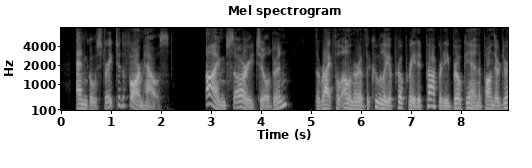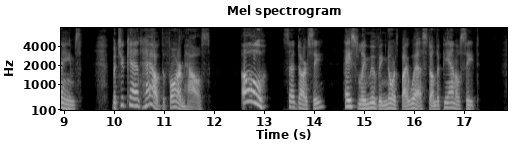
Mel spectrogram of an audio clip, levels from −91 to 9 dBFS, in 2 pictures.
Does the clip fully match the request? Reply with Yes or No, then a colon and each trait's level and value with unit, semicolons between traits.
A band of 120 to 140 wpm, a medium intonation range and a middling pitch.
No: slow, 135 wpm; wide, 6.7 semitones; medium, 150 Hz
